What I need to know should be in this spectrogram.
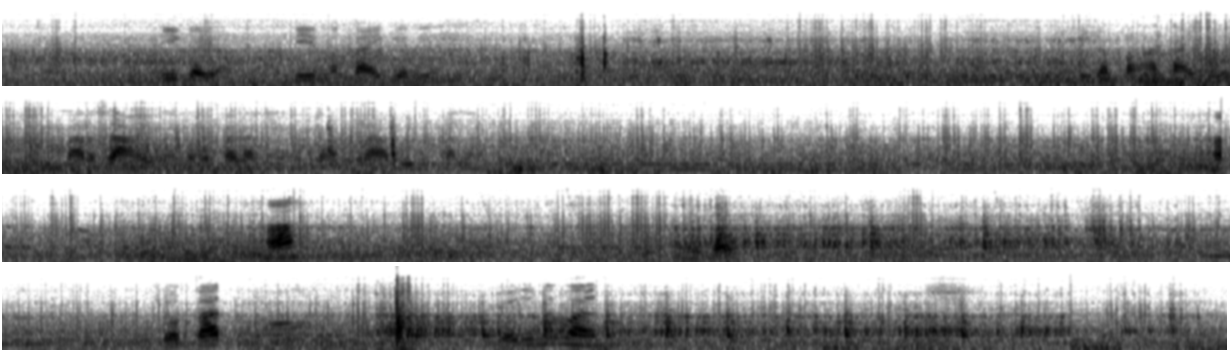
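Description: A bicycle rolls along a street with a steady rattle.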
